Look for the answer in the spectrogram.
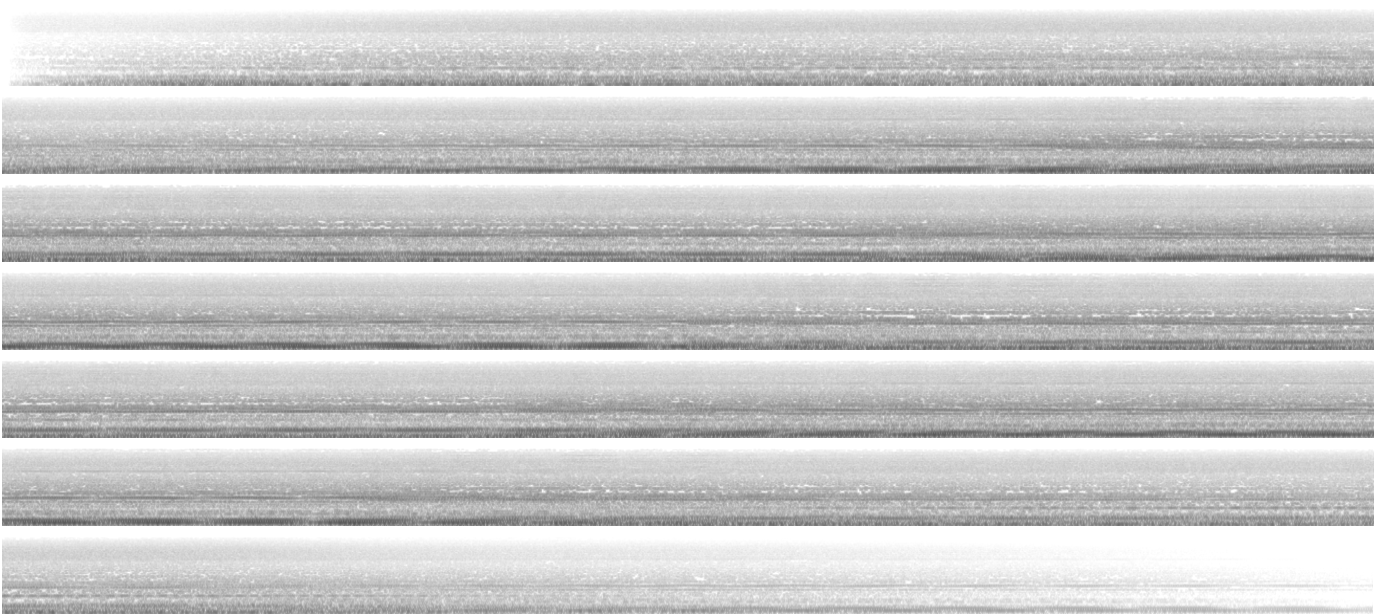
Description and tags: mysterious synth drone loop
completely made on computer, with VST synths and effects. There's some low-end missing which I suggest you add if you're mixing this :-)
suspence, mysterious, sound-design, creepy, drone, unearthly, spooky, synth, illbient, dark, alien, effect, scary, ambience, loop, ambient, rhythmic-drone, horror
